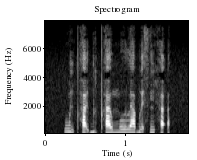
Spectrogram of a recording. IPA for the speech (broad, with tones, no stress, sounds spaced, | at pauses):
w ĩ˦˨ pʰ a̰˦˨ ɪ̯ b ḭ˦˨ pʰ a˨ ʊ̯ m o˦ ʊ̯ l ä˦ b ɛ̰˦˨ sʰ ĩ˨ h ä˦ ʔ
